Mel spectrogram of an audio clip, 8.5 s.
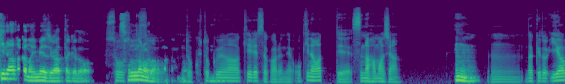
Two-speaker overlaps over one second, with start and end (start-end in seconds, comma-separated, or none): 1.6-3.4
